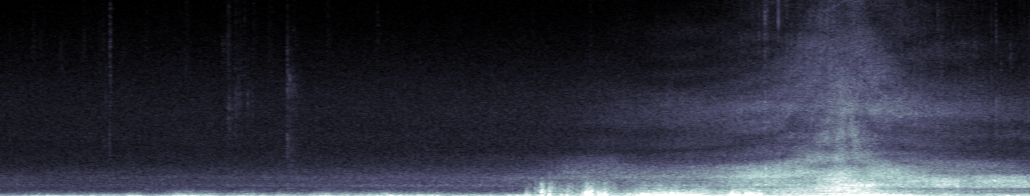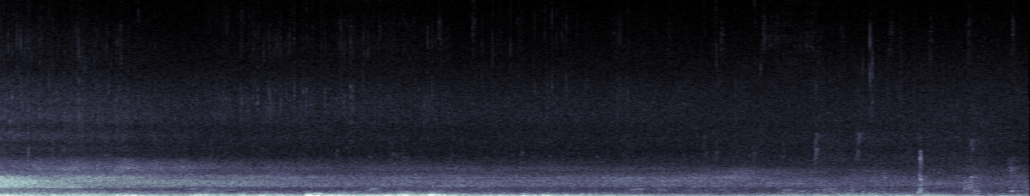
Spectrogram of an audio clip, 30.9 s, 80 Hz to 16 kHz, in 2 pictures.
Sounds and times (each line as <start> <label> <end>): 0.4 thunderstorm arrives 30.9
